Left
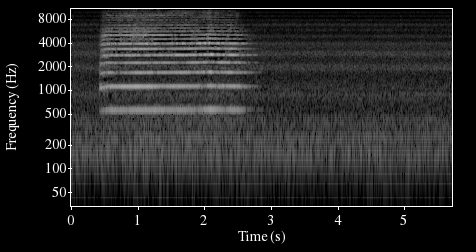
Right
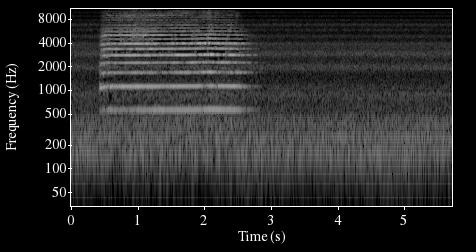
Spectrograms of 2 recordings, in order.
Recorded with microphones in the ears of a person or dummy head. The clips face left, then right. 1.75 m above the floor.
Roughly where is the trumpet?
Right.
